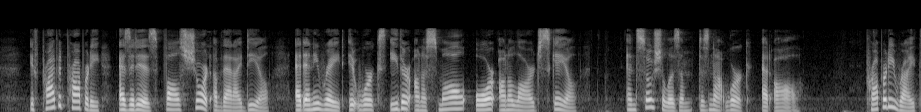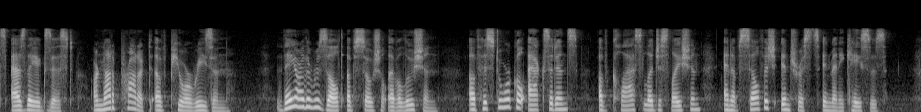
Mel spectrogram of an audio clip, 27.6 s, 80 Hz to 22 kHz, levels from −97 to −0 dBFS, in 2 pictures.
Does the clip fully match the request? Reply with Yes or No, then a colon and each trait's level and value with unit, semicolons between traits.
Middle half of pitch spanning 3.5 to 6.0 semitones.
Yes: average, 4.8 semitones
